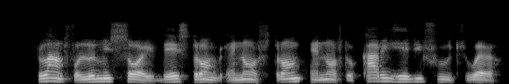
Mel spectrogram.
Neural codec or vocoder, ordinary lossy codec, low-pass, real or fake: autoencoder, 48 kHz, 32 numbers a frame, DAC-VAE, trained on Japanese speech; MP3, 48 kbps; 7.2 kHz; fake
